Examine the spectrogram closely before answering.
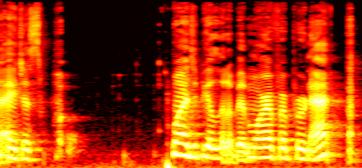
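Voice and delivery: ordinary talk, nothing marked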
